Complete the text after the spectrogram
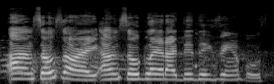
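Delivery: high, loud words through real laughter; laughing apology. Real, not acted. Speaker to a laughing audience about her examples, laughing apology. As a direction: apologize while cracking up. Laughing over the misheard word.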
